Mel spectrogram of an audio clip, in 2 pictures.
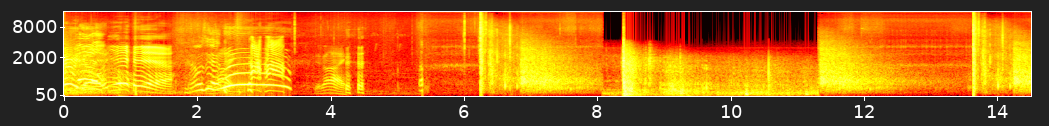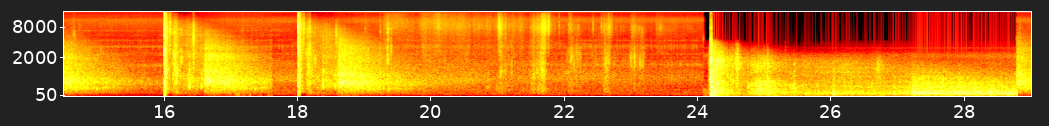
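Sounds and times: pistol shots echoing: 6.2s - 9.2s, 11.3s - 12.6s, 13.6s - 19.8s.

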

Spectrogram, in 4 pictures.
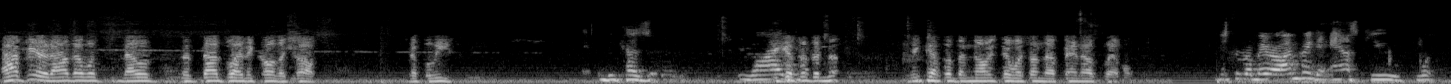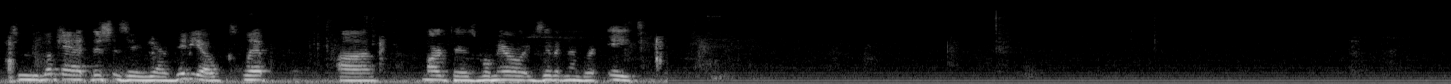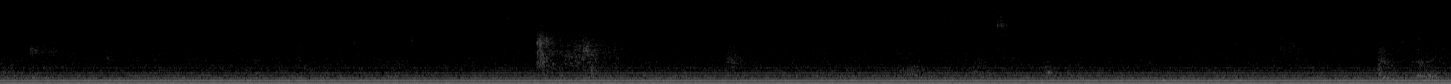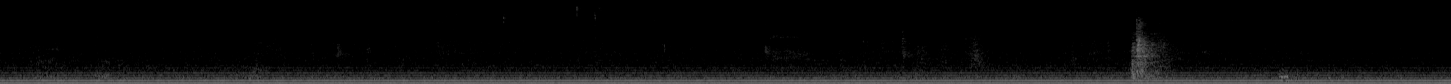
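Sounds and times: electrical mains hum: 0.0s - 58.0s.

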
